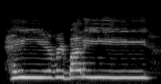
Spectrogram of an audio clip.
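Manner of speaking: high, sing-song hello; the trademark greeting; signature greeting. Shown as a demonstration. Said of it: "hyper when he hears me say".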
